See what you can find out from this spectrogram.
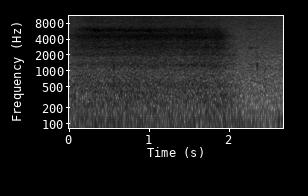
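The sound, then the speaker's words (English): One deep inhale in a relaxation exercise, drawn in while the shoulders lift. It is a soft, steady, breathy hiss lasting about two seconds that then stops. “Breathe in deeply, drawing the shoulders up.”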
